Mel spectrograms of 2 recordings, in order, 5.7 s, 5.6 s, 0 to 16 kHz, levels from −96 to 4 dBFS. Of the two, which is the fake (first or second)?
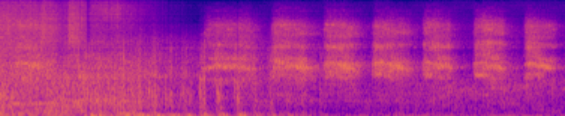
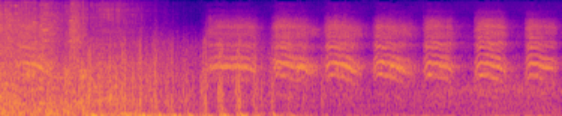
first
